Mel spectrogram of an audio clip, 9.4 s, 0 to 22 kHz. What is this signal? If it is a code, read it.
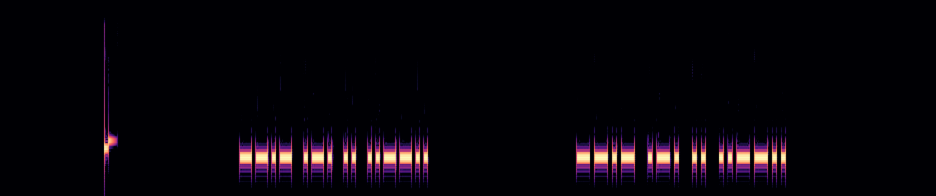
Morse code, heard as a keyed tone, about 29 wpm, 700 Hz. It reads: QRI? QRI?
